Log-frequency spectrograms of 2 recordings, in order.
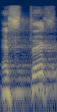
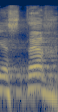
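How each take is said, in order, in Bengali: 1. ব্যঞ্জনটি একটি কঠিন k ধ্বনি। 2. ব্যঞ্জনটি একটি ঘোষ g-এর মতো ধ্বনি। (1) "কাফ" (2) "গাইনদ্দ গ"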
